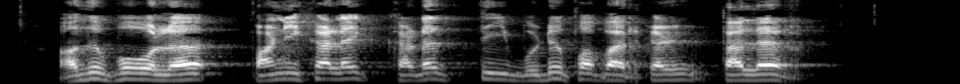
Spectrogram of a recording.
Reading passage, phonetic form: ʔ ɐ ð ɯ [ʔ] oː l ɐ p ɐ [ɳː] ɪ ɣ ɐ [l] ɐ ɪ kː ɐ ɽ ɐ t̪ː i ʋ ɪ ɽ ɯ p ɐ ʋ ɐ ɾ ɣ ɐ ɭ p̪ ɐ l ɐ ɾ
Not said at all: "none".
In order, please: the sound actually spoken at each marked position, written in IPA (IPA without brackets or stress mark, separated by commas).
p, ɳ, ɭ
